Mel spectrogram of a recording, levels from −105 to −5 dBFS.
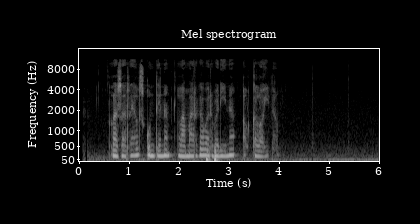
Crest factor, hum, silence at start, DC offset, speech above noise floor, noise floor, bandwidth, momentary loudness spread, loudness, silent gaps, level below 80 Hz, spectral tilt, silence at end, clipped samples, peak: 24 dB; none; 0.65 s; under 0.1%; 26 dB; -71 dBFS; 11.5 kHz; 13 LU; -46 LUFS; none; -54 dBFS; -6.5 dB/octave; 0 s; under 0.1%; -24 dBFS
